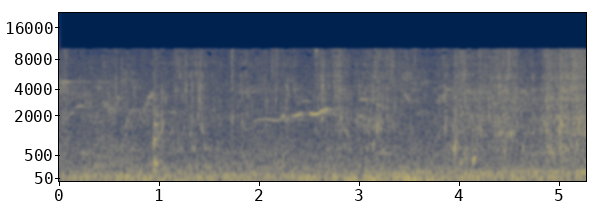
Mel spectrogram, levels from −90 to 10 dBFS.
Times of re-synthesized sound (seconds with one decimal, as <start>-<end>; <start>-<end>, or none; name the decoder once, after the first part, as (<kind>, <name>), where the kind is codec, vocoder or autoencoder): none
